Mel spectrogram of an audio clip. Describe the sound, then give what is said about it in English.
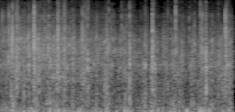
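Protein shaker blender bottles being shaken hard, a steady run of quick rattling, sloshing knocks repeating several times a second at an even, fairly loud level, with no voices. “We're going to see if we can shake these guys up.”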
